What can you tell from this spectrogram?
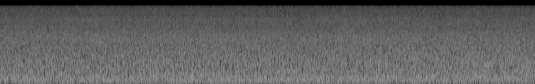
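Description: Ocean surf washing in over a flat sand beach, a steady, even rushing with no single wave break standing out.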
